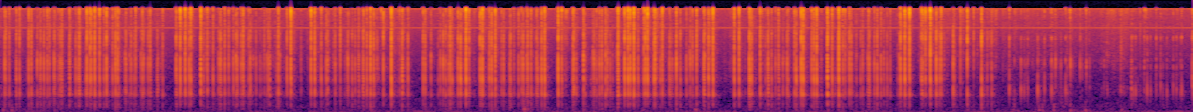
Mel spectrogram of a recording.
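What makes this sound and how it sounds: A small, solid Ousama Game paperback manga with a glossy paper cover is tapped rapidly with long acrylic nails, first on the front cover and then on the spine. The result is a steady stream of crisp, dry clicks with a light papery crackle, concentrated in the mids and upper mids with little low end. The tapping stays dense throughout and eases slightly softer near the end.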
